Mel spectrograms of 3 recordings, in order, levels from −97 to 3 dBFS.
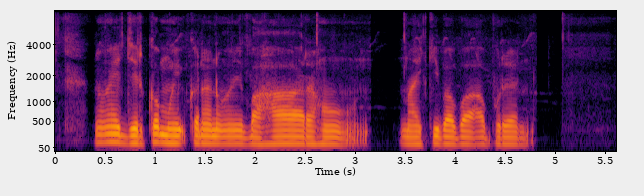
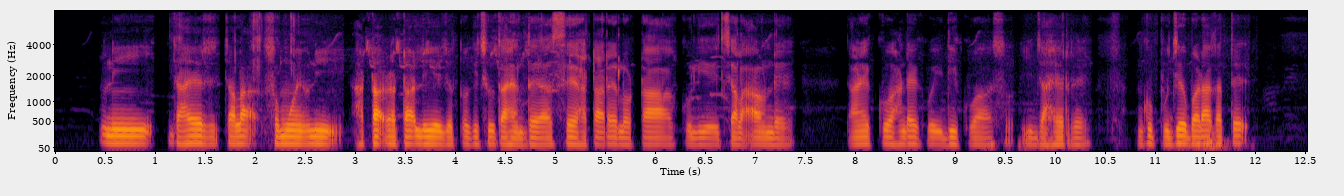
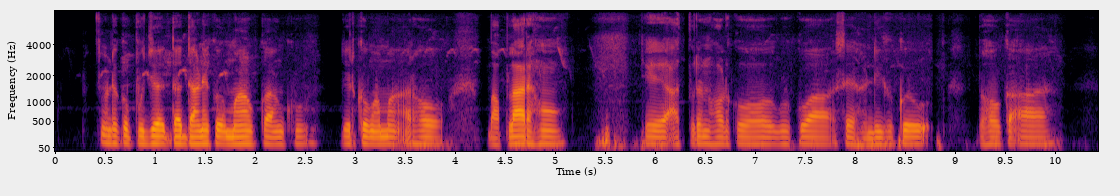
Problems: constant background noise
